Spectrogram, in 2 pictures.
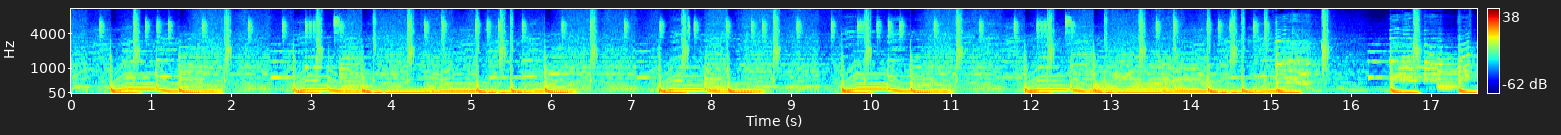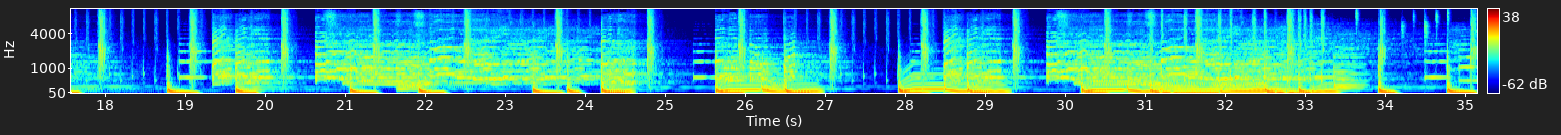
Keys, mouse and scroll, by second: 0.2 KP_Enter, 1.0-1.5 scroll up 1, 1.5 click, 2.5 click, 3.3 scroll down 1, 3.7 click, 5.0 scroll up 1, 5.5 middle click, 6.0-6.3 scroll up 1, 6.5 alt+middle click, 8.5-8.8 scroll down 1, 9.0 click, 10.5 q, 11.2 scroll down 1.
